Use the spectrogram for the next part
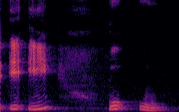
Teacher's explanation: संवृत स्वर में क्या होता है, लगभग शब्द का प्रयोग किया जाता है, लगभग बंद होता है। लगभग हमारा जो है मुंह जब बोलेंगे तो थोड़ा बंद सा रहेगा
